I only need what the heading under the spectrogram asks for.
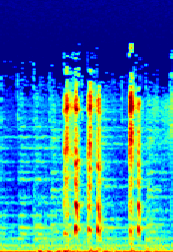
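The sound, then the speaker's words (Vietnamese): Dry coughing from an embarrassed, flustered man: several short, rough bursts that come in quick pairs, fairly faint and alone. “Hiền Viên Lãng vừa xấu hổ lại vừa bí, không ngừng ho khan.”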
